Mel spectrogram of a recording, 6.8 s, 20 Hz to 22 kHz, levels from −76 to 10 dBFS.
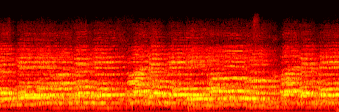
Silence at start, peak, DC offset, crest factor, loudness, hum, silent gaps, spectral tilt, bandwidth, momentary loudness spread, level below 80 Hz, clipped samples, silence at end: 0 s; -4 dBFS; 0.3%; 12 dB; -15 LUFS; none; none; -4 dB/octave; 12.5 kHz; 3 LU; -60 dBFS; under 0.1%; 0 s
